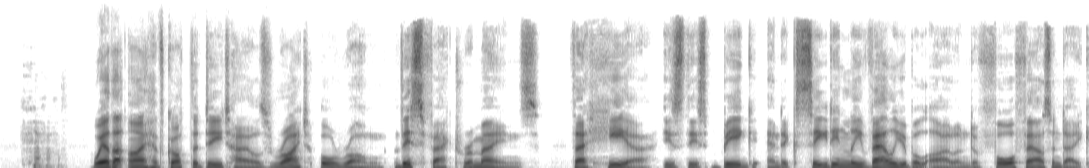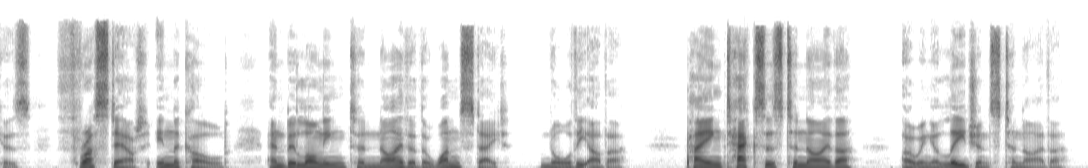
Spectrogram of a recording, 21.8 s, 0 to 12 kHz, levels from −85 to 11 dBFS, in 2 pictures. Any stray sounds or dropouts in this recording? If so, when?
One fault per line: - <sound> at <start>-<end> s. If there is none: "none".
- laugh at 0.2-0.7 s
